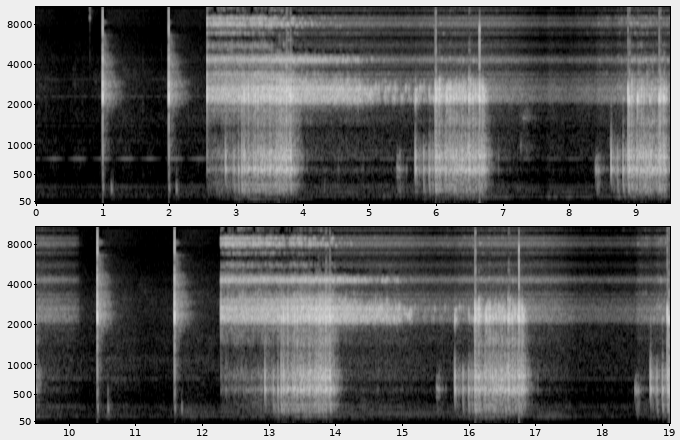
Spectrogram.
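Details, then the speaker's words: Teaching demonstration of crackles, likened to stepping on dry leaves, from fluid in the alveoli: rough crackling breath sounds over repeated cycles with a steady background whine. "Y es porque cuando llega el el aire a nivel de los alveolos tenemos presencia de líquido. Entonces hace como si fuera un burbujeo, por decirlo así."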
